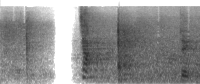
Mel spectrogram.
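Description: A brief cut to silence, then sharp knocks start suddenly and loudly, with more knocks over the next second. Near the end a voice says "duì" ("right").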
